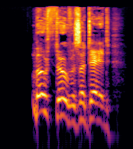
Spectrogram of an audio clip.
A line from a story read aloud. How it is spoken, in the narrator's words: he blurted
